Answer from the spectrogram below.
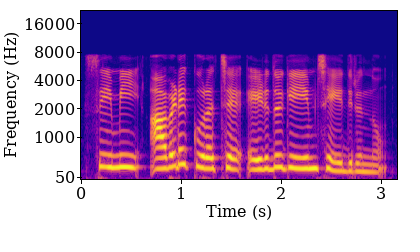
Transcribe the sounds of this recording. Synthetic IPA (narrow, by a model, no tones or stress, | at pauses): simiɐʋiɽe̞kːurɐt͡ɕːɨʔe̞ɻuðuɣɐjumt͡ɕe̞jt̪iɾunːṵ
